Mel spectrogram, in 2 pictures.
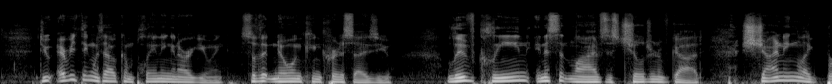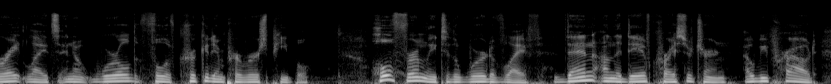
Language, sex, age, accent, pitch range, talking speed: English, male, 20-39, American, 110-140 Hz, 190 wpm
